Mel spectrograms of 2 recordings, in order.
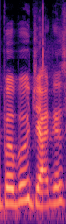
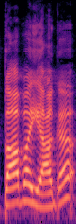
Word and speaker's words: Baba Yaga: okay it's a witchy Adventure game with then Bobo jaga's house I have no idea who that is hi Callie Callie look at your girl look at her I did good this time bro it's pronounced Baba Yaga okay what is it Baba Yaga what is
